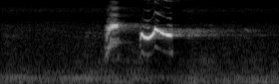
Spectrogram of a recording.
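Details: A sooty-headed bulbul in lively singing form, used as a lure for a kept bird, gives one short phrase: a sharp high note, then a brief liquid, warbled whistle that trails off, in quiet surroundings.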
